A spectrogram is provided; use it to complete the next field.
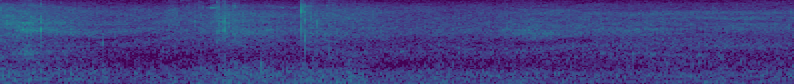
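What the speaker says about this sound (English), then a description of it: "Holy cow, it's like super windy." Steady, rushing wind buffets the microphone outdoors in a continuous broadband roar, fairly faint overall, with no voices.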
